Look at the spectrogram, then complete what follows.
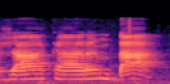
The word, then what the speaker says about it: jacarandá: temos aí por exemplo a palavra Jacarandá Observe que esse da é pronunciado com maior força já Karam tá então esse da indica que a sílaba tônica da palavra é a última então a palavra deve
